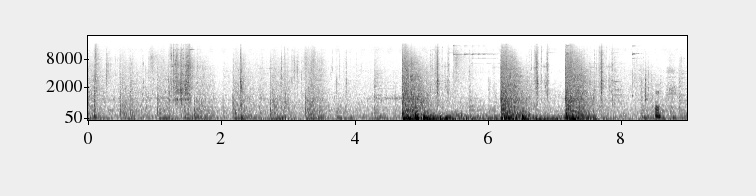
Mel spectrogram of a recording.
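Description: Gunfire from a cowboy repeater lever-action rifle in the Fallout New Vegas video game, with several loud, close, broadband shot bursts at irregular intervals over continuous game noise.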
